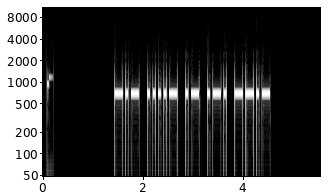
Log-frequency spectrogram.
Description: Morse code, heard as a keyed tone, about 22 wpm, 700 Hz. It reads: K4ARQ
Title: Call Signs Repeated 3x - 22wpm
